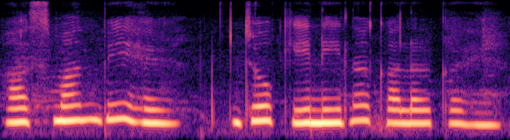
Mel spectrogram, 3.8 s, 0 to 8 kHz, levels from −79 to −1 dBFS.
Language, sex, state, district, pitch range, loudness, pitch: Hindi, female, Arunachal Pradesh, Papum Pare, 255-295 Hz, -12 LUFS, 260 Hz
